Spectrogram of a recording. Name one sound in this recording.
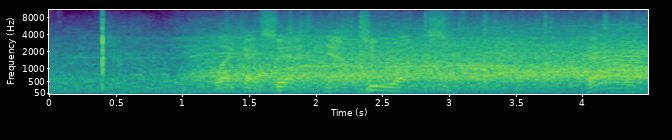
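A large crowd cheers and roars loudly in an open stadium.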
